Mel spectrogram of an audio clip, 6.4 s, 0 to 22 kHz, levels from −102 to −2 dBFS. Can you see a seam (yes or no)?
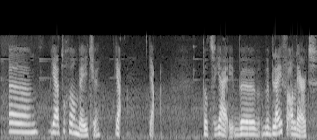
yes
